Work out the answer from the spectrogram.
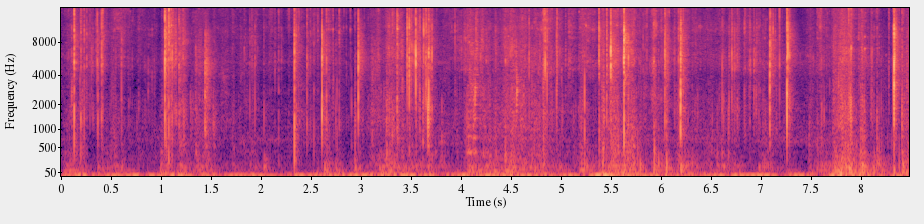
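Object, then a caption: Gym chalk chunks in a metal bowl. Fingertips of both hands squeeze, crush and rub solid, dry, crumbly broken chunks of blue-dyed gym chalk (magnesium carbonate) into powder inside a metal bowl. The result is a continuous crinkly crunching texture scattered with sharp, bright cracks that die away instantly, over a soft low rumble.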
